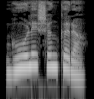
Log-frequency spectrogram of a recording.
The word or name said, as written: ಭೋಳಾಶಂಕರ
